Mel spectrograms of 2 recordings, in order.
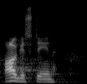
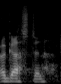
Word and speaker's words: Augustine: It wasn't until a couple hundred years into the history of the church, mostly I would argue from the influences of Augustine, or Augustine, depending on how you like to pronounce it, that amillennialism became a view that was widely accepted.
